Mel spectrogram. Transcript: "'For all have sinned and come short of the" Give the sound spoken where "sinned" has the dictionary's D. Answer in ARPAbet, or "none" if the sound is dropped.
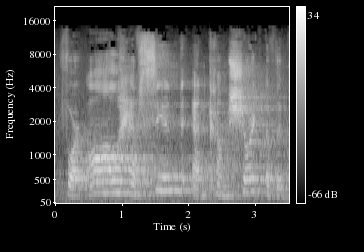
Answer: D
